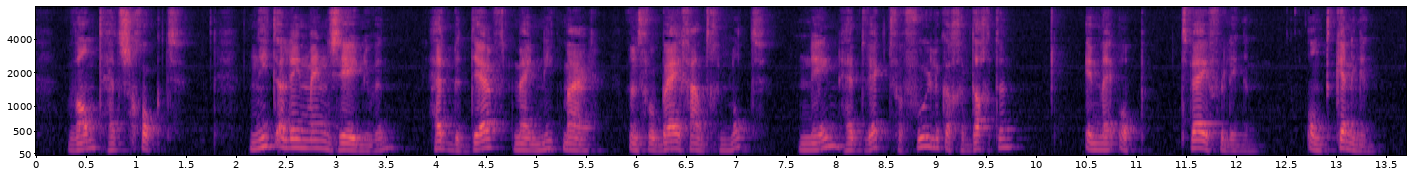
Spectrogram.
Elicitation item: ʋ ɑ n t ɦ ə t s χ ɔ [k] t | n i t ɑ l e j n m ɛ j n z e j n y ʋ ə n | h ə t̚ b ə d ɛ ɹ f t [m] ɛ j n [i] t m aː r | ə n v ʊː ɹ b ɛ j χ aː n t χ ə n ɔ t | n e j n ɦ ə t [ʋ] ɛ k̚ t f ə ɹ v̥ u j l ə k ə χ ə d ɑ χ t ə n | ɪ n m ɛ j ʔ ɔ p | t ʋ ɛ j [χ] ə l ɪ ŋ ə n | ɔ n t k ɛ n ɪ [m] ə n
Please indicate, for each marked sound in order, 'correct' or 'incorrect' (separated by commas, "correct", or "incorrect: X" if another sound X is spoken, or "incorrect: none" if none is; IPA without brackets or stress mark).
correct, correct, correct, correct, incorrect: f, incorrect: ŋ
